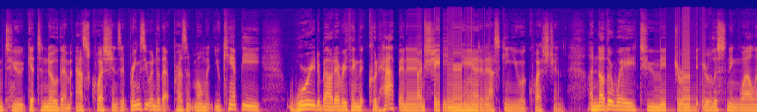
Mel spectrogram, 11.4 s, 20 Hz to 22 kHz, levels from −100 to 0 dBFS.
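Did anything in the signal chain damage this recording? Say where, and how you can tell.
Yes: robotic sound from repeated short buffers, from 6.13 to 7.34 s and again from 9.82 to 10.69 s. The speech becomes a rigid 100 Hz buzz. The likely cause is the driver or buffer stage replaying the last 10 ms while most real audio is skipped. A spectrogram would show fixed 100 Hz-spaced harmonic lines, and the waveform would show identical repeating 10 ms blocks.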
